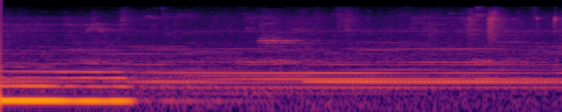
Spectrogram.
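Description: Bass bansuri (bamboo flute) holding a long, steady low note in an alap of raag Parmeshwari. The note ends about a second in, and a softer steady drone carries on underneath.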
